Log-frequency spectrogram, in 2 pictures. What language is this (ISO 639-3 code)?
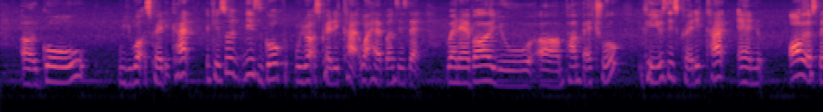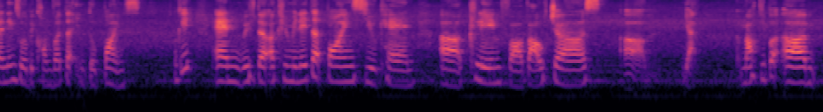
eng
